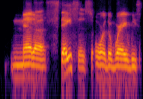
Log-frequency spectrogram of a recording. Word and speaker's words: metastasis: So Meta means spread so if we say metastasis or the way we pronounce it is metastasis that means spreading of something into the balance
